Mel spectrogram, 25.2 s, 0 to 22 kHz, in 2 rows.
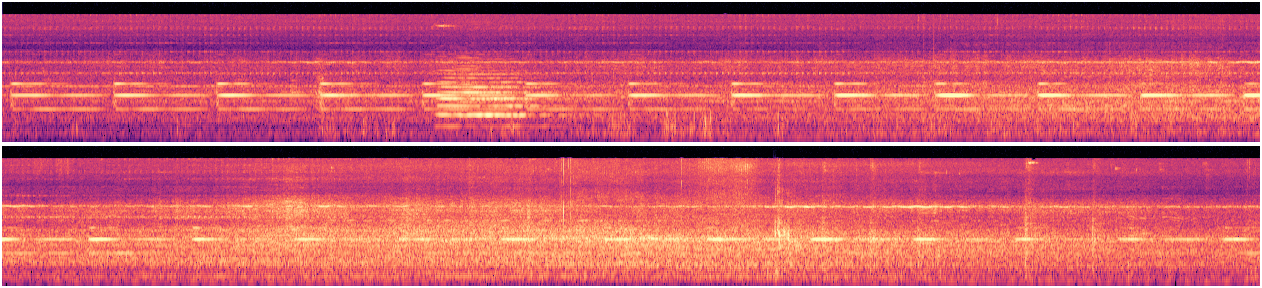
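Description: Level-crossing warning signal sounding in a steady, evenly repeating pulse while a GM GT-22CW diesel locomotive hauling a passenger train approaches. About four to five seconds in the locomotive gives one short horn blast, the loudest moment. From about the middle on, the diesel engine and the train's wheels on the rails grow louder as the train passes over the crossing.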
